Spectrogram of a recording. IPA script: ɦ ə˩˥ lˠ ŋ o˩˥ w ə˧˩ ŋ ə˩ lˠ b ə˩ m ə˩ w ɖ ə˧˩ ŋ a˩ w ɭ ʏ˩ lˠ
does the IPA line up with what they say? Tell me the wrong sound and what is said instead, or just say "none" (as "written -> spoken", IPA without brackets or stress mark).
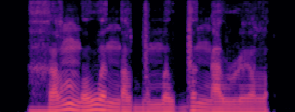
ɖ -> b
